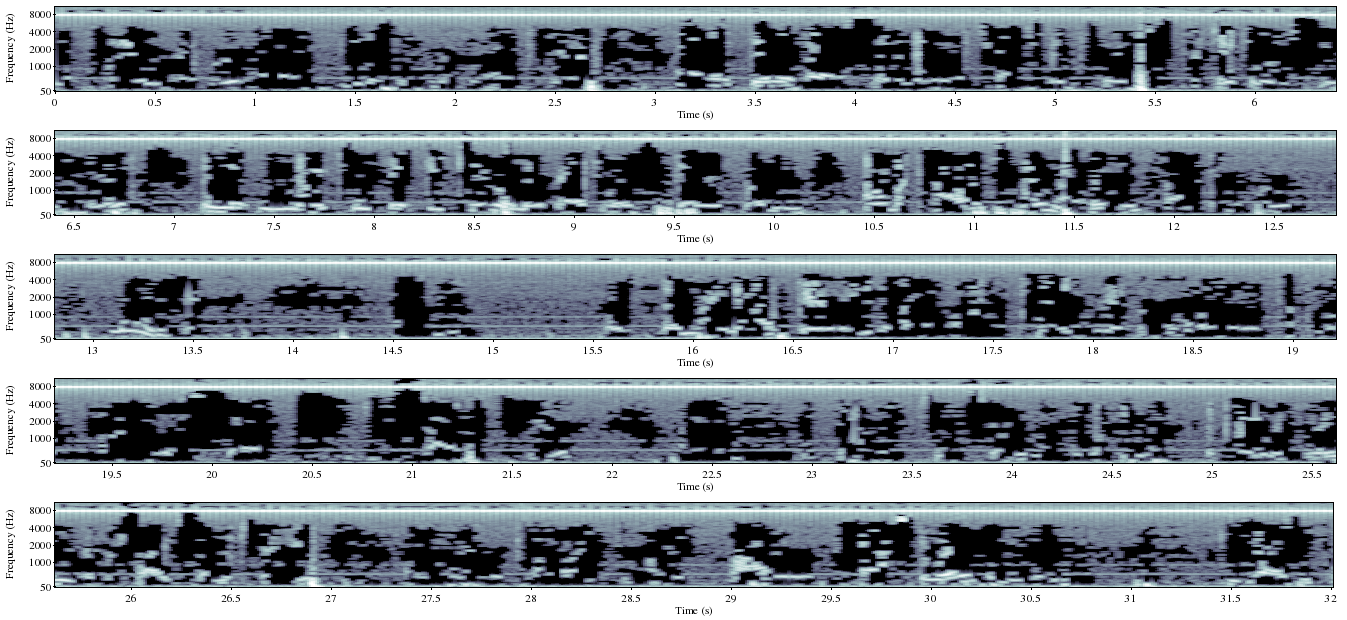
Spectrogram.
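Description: A steady high-pitched electronic whine with a fainter electrical hum beneath it, running unchanged throughout, with faint, muffled speech under them.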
